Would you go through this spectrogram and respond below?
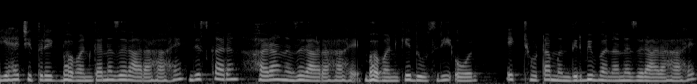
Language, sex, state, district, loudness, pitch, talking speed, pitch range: Hindi, female, Maharashtra, Pune, -32 LUFS, 195 Hz, 250 wpm, 175-215 Hz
